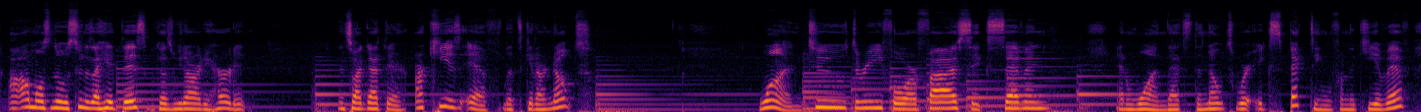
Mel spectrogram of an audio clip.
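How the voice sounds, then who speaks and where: Talking straight to her viewers during a live-streamed piano lesson, this woman keeps a medium-pitched, mellow voice and a normal speed. Her speech is casual, sprinkled with fillers and restarts, and she uses a home streaming mic whose level can be adjusted.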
